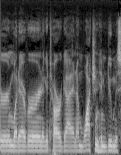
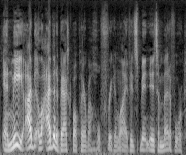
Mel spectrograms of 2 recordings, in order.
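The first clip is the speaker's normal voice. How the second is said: usual speaking voice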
